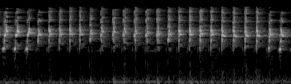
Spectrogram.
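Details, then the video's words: Fighter lovebird calling a rival with a long ngekek trill used as a tutor recording: a fast, rattling run of shrill, harsh notes, about nine per second, continuous throughout. "LB FIGHTER NGEKEK PANJANG masteran lovebird ngetik ngekek panjang"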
